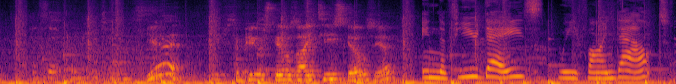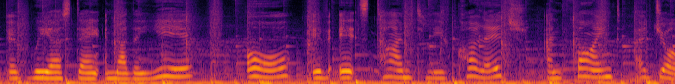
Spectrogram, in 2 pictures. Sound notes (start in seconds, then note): none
